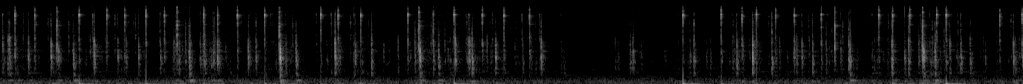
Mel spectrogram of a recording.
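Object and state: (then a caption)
Plastic mechanical keyboard. Long painted fingernails type on a pink plastic mechanical keyboard with round keycaps and a hollow case, resting on a wooden surface. Rapid, bright, clacky keystrokes run steadily, with a brief pause just after the midpoint before the typing resumes.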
